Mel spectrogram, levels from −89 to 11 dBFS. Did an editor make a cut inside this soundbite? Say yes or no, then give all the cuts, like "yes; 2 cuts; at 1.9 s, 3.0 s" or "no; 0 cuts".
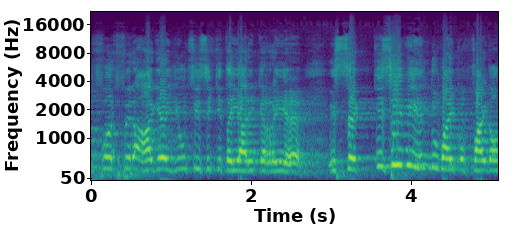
no; 0 cuts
